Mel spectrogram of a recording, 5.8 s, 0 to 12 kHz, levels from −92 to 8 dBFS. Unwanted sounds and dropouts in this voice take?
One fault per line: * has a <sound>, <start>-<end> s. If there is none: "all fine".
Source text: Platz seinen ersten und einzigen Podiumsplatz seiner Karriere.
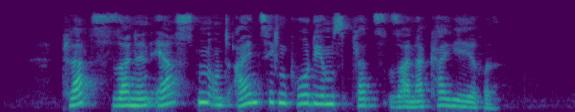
all fine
